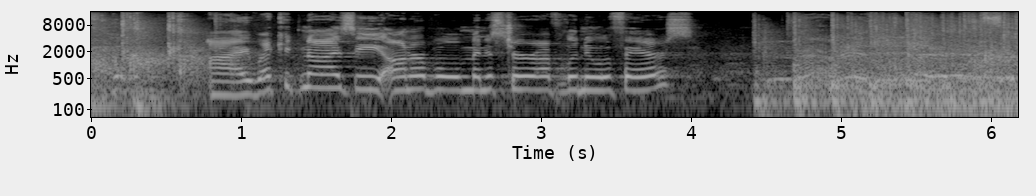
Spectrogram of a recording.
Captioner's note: applause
